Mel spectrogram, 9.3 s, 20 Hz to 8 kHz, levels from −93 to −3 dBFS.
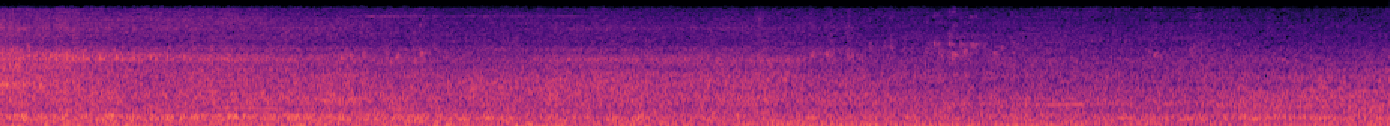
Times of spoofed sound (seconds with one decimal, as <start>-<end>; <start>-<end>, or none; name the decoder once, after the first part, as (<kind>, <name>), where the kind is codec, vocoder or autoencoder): none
